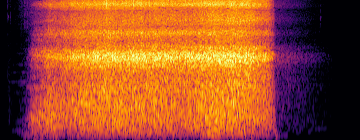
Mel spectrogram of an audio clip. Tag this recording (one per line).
nature
snakes
snake
rainstick
snake-hiss
wildlife
foley
gentle
hiss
